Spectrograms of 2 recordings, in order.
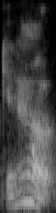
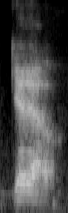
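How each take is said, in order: First: It is said in a calm, ordinary tone. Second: It is said in a forceful, commanding tone.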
